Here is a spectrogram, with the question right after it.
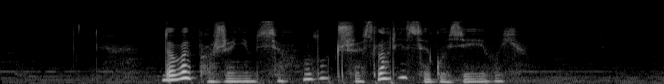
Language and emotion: Russian, sad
